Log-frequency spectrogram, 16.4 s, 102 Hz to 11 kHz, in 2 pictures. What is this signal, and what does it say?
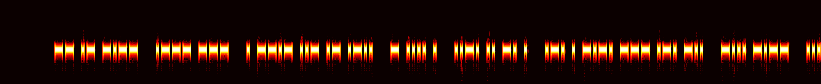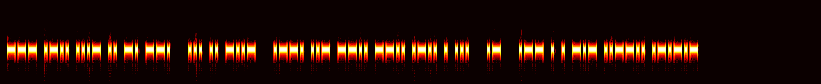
Morse code, heard as a keyed tone, about 46 wpm, 700 Hz. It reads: MAY JO EQUAL THE FINE RECORD BY SOLVING SIX PUZZLES A WEEK?.
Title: Pangram Challenge v2 - 45wpm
